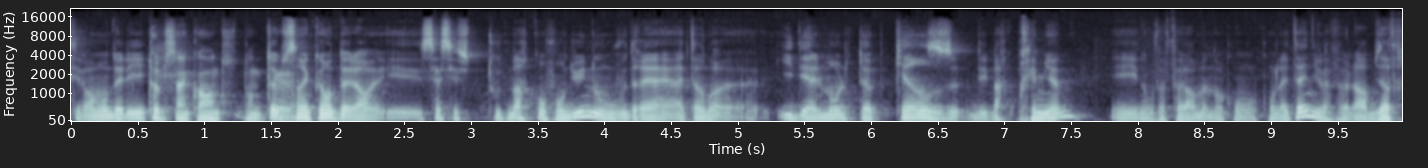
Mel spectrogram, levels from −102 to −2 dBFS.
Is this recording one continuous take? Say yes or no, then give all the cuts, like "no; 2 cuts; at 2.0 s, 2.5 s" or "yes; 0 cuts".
no; 1 cut; at 7.7 s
